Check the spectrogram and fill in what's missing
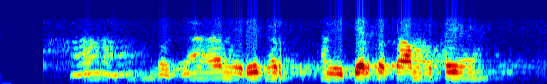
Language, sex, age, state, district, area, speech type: Hindi, female, 60+, Uttar Pradesh, Varanasi, rural, conversation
